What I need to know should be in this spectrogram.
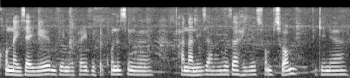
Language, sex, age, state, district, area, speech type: Bodo, female, 45-60, Assam, Chirang, rural, spontaneous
